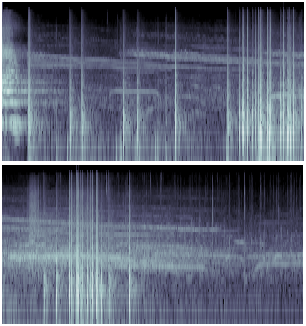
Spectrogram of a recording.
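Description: Fireworks going off. Single sharp bangs come every second or so, then a dense run of crackling bursts about five seconds in and another near eight seconds, after which the sound fades.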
